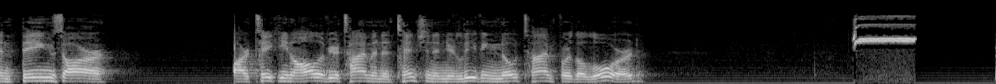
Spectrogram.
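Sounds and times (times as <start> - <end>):
speech: 0.0 - 1.2, 2.3 - 6.5
whistle blown in front of an audience: 8.5 - 9.2.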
